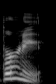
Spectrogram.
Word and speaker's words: Boerne: Yeah, Bernie. I mean, again, it's spelled born. Sounds like Ernie. And it's Bernie.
